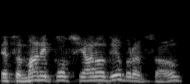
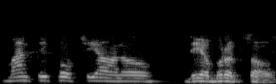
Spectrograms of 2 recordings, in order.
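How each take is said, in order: First: It is said at normal speed. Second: It is said slowly.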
